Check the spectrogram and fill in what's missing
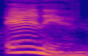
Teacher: Você pode pronunciar o D, and in, mas é muito comum que esse D seja omitido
